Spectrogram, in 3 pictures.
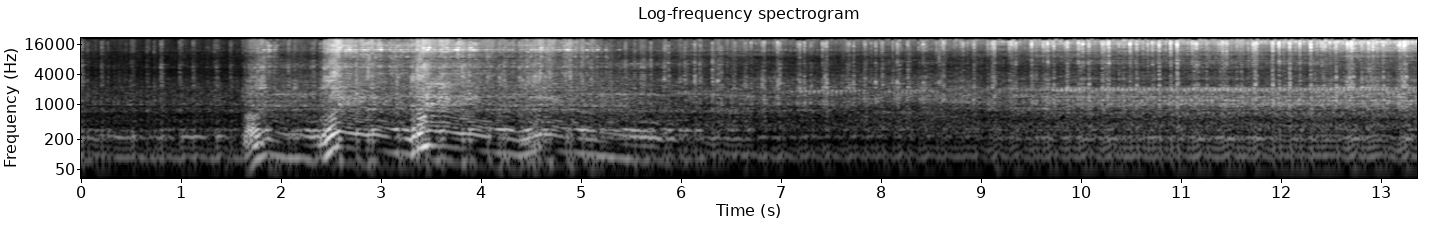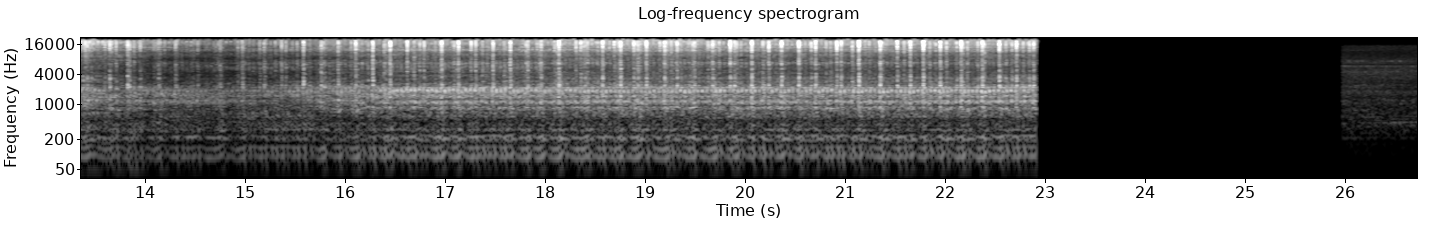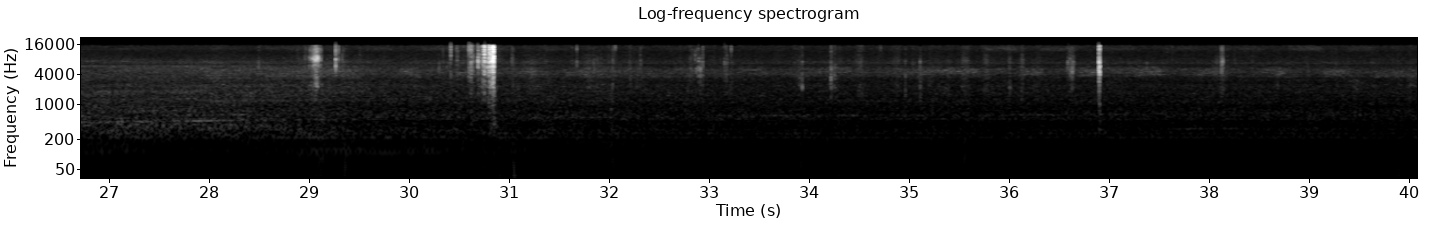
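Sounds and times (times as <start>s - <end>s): motorcycle engine idling: 0.0s - 22.9s.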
